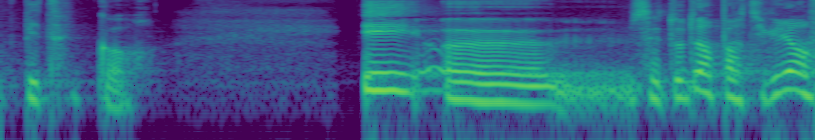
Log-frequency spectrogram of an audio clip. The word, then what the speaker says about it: pétrichor: Ça s'écrit pétrichor mais ça se dit pétricor.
